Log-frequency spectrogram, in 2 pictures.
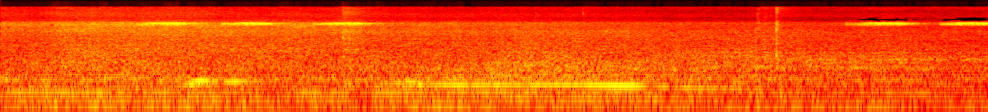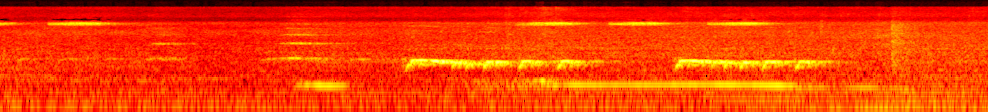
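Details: Female zebra dove calling to a male, meant to prompt males to start singing; short rapid pulsed coos appear late in the clip, over lower steady tones and faint high whistles in the background.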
